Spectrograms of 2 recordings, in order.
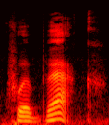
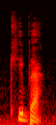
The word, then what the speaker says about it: Quebec: Okay, so from Montreal we went to and it's not pronounced Quebec in Canada. It's called Quebec. Quebec.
